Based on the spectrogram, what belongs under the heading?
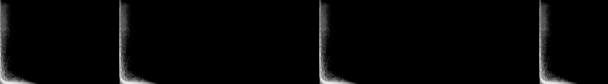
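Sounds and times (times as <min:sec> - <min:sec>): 
dubstep kick drum loop: 0:00.0 - 0:00.3, 0:01.2 - 0:01.4, 0:03.2 - 0:03.4, 0:05.4 - 0:05.7.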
